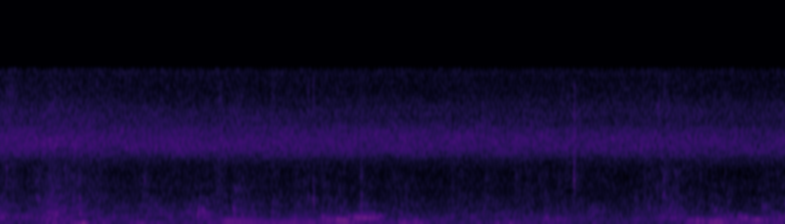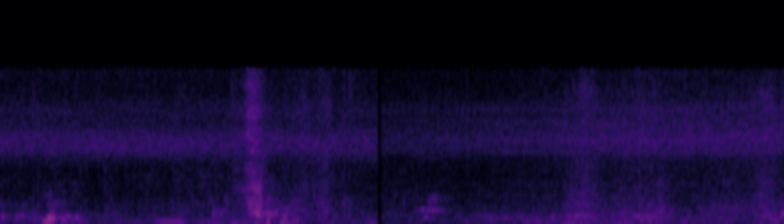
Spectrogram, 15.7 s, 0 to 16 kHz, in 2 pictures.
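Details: Steller sea lion pup born 2 July 2023 at Marinepia Nihonkai aquarium, recorded 17 August 2023; low, harmonic bleating calls, slightly wavering, repeated several times a few seconds apart over a steady background hiss.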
